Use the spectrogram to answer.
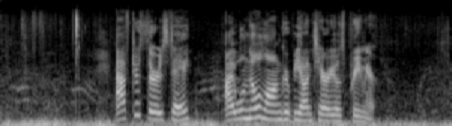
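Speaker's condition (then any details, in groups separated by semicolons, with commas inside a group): No condition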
